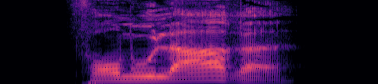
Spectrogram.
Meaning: nominative/accusative/genitive plural of Formular
- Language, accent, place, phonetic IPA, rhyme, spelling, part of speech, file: German, Germany, Berlin, [fɔʁmuˈlaːʁə], -aːʁə, Formulare, noun, De-Formulare.ogg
